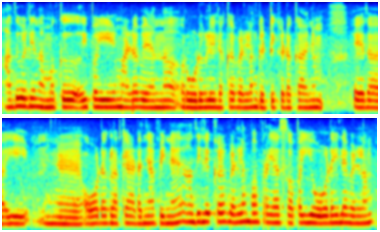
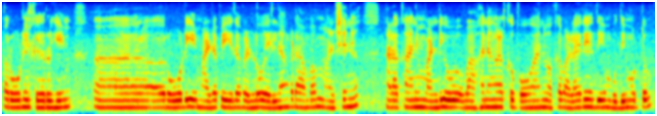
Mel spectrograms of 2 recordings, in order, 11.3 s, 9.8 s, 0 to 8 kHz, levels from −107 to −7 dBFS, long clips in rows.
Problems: none marked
